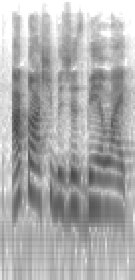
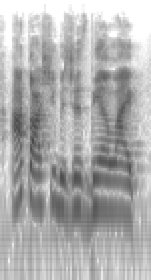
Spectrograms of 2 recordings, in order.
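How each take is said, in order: Both takes have the same delivery.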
